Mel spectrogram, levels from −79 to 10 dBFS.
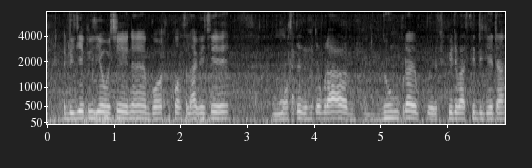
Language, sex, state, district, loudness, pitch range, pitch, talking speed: Odia, male, Odisha, Sambalpur, -14 LUFS, 155-170 Hz, 160 Hz, 120 wpm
